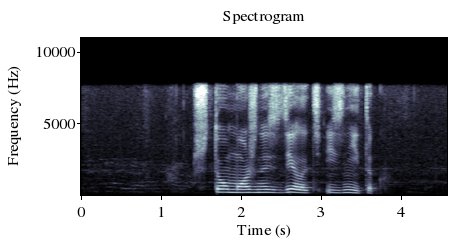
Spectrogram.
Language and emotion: Russian, neutral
